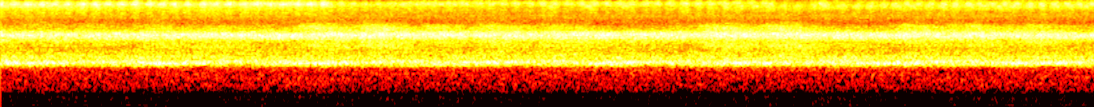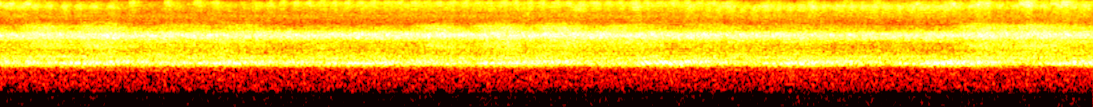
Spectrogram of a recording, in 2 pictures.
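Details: Crickets in a forest, a long constant chorus of shrill overlapping chirps forming bright high bands, slight shimmering pulses near the top, level steady, no birds, wind or voices.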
